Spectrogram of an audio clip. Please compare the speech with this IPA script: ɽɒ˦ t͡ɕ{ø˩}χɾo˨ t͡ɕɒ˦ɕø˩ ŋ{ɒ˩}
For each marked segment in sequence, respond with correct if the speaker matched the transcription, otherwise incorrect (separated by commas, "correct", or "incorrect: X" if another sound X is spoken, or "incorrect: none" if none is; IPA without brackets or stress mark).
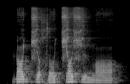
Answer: correct, correct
